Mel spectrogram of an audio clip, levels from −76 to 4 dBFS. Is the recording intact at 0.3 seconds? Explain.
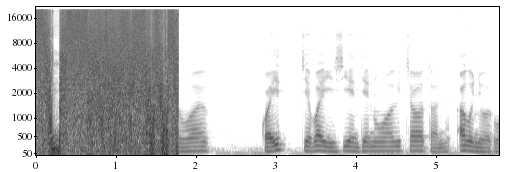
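No. At 0.3 seconds the clip sits inside a stretch of samples built from the wrong bytes, running from the start to 1.77 s. The reader assembles each sample with its bytes misordered or misaligned, so the rapidly changing low bits become the loudest part of every value. The result is loud, harsh broadband noise in place of the speech, close to white where the speech is loud.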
